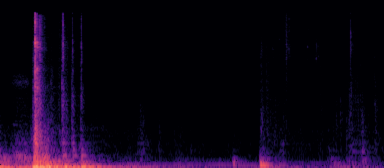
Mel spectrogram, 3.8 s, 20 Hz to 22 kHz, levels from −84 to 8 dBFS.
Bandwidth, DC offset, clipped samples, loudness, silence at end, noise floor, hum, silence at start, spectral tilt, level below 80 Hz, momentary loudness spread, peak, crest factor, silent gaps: 16.5 kHz; under 0.1%; under 0.1%; -29 LUFS; 1.15 s; -55 dBFS; none; 0 s; -3.5 dB/octave; -28 dBFS; 24 LU; -2 dBFS; 22 dB; none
